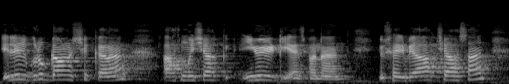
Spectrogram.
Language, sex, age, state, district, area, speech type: Kashmiri, male, 45-60, Jammu and Kashmir, Srinagar, urban, spontaneous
